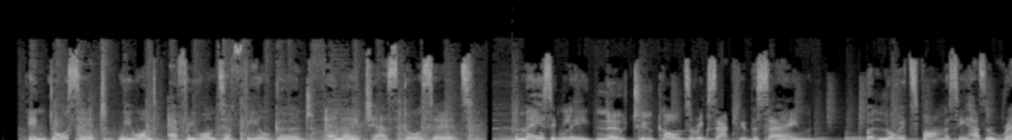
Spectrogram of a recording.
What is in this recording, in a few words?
local commercials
